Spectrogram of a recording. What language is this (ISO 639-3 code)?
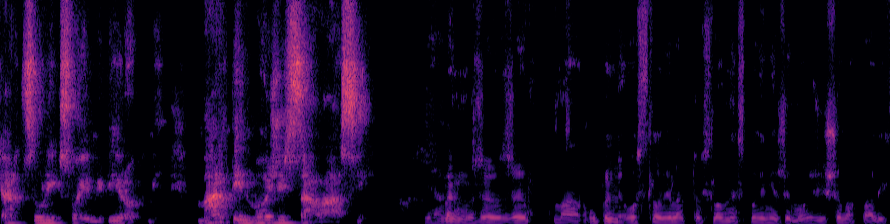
slk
